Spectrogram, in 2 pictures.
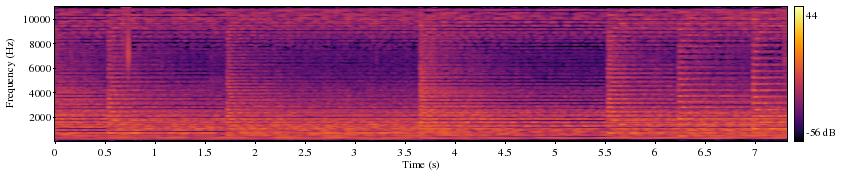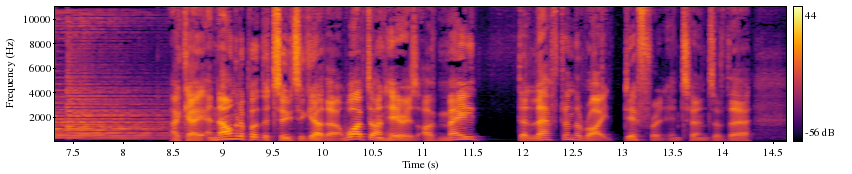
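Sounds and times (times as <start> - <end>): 
synth chords through a bit crusher at 16-bit resolution and 4x downsampling: 0.0 - 8.8
speech: 8.5 - 14.5.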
